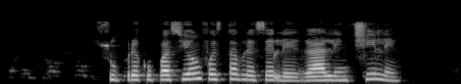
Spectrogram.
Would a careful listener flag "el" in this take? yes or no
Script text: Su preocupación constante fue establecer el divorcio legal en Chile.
yes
